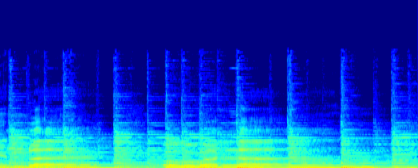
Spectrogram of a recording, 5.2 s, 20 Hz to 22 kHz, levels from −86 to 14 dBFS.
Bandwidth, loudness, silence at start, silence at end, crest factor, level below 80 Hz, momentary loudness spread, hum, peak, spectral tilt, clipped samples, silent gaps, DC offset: 14 kHz; -25 LUFS; 0 s; 0 s; 14 dB; -60 dBFS; 7 LU; none; -10 dBFS; -7 dB/octave; under 0.1%; none; under 0.1%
